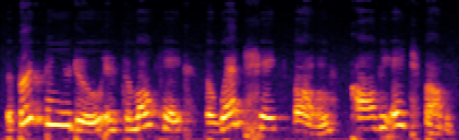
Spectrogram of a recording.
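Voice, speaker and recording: A woman's voice: mid-range voice, sing-song, a little slow, darkish tone, poor audio. A woman giving precise, step-by-step scripted instruction as a home economist in a 1950s training film. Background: music.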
